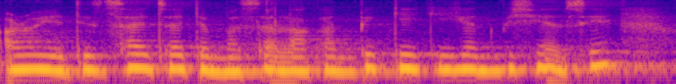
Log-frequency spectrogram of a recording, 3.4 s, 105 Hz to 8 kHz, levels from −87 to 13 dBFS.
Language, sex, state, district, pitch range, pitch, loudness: Nagamese, female, Nagaland, Dimapur, 220-240 Hz, 230 Hz, -12 LUFS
